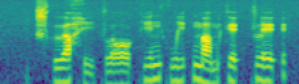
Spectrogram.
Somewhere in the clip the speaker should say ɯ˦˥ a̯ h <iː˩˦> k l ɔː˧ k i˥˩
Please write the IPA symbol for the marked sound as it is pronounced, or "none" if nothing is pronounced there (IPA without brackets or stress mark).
iː˩˦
